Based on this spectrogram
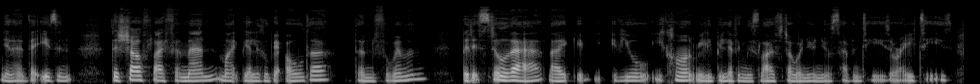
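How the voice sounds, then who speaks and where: A woman with a London accent, very fast, in a dry, close sound with no echo on a very clean recording with a silent background. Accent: southern English (London). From London, England. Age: 30s. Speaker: journalist and author. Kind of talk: interview conversation.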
